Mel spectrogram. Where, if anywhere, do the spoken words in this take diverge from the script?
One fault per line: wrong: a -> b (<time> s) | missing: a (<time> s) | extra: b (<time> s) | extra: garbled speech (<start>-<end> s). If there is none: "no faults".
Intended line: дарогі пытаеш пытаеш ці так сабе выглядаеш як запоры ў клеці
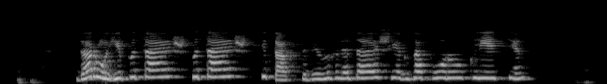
no faults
